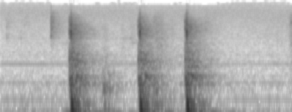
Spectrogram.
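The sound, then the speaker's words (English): Three dull, muffled knocks on wood from the other side of a bookshelf, the last two a little closer together, with no talking. “If that's you, knock twice, then once.”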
